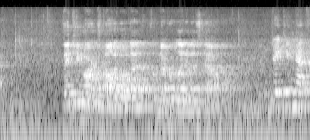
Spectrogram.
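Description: A young woman speaks through a loudspeaker in a large echoing hall.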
